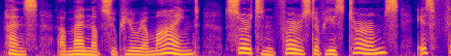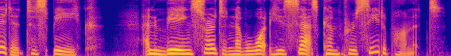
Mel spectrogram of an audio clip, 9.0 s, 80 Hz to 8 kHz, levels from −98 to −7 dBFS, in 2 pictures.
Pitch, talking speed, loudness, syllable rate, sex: 190 Hz, 175 wpm, -21 LUFS, 4.4 syllables/s, female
